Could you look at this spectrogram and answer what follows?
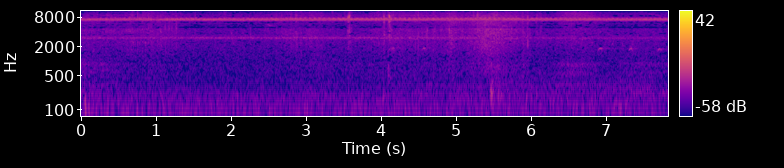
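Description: Near silence: faint outdoor ambience with a steady thin high whine, a few faint clicks and a soft knock in the middle, and a faint run of short repeated chirps near the end.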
